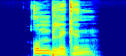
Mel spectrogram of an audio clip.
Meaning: to look around
- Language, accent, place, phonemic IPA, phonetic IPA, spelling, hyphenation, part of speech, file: German, Germany, Berlin, /ˈʊmblɪkən/, [ˈʊmˌblɪkn̩], umblicken, um‧bli‧cken, verb, De-umblicken.ogg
